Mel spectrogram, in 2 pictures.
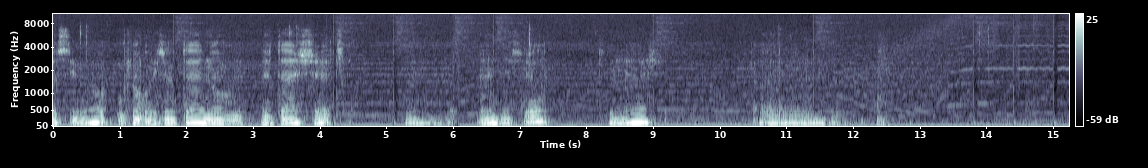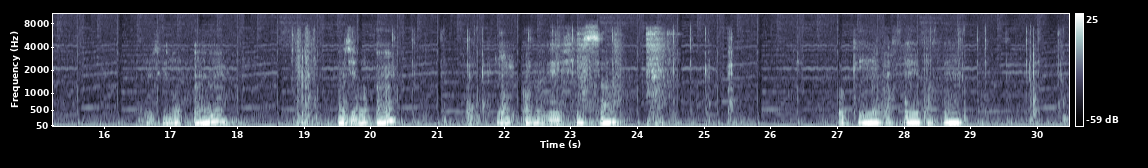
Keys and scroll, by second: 11.0 1, 13.0 BackSpace.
